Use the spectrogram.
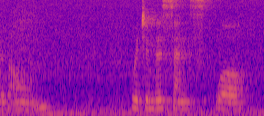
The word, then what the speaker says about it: Om: So the sound of Om sometimes is spelled O-H, is spelled O-H-M, and sometimes people say it Om, but the way Sanskrit works, it actually is Om, like O-M.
